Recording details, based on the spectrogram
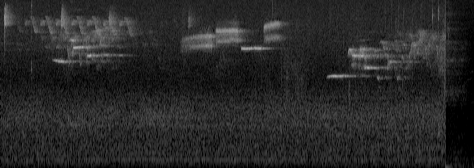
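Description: Hermit thrush song: clear, fluted phrases, each opening on a held note and then spiralling higher. Another bird's calls overlap it over a low, steady background rumble.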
